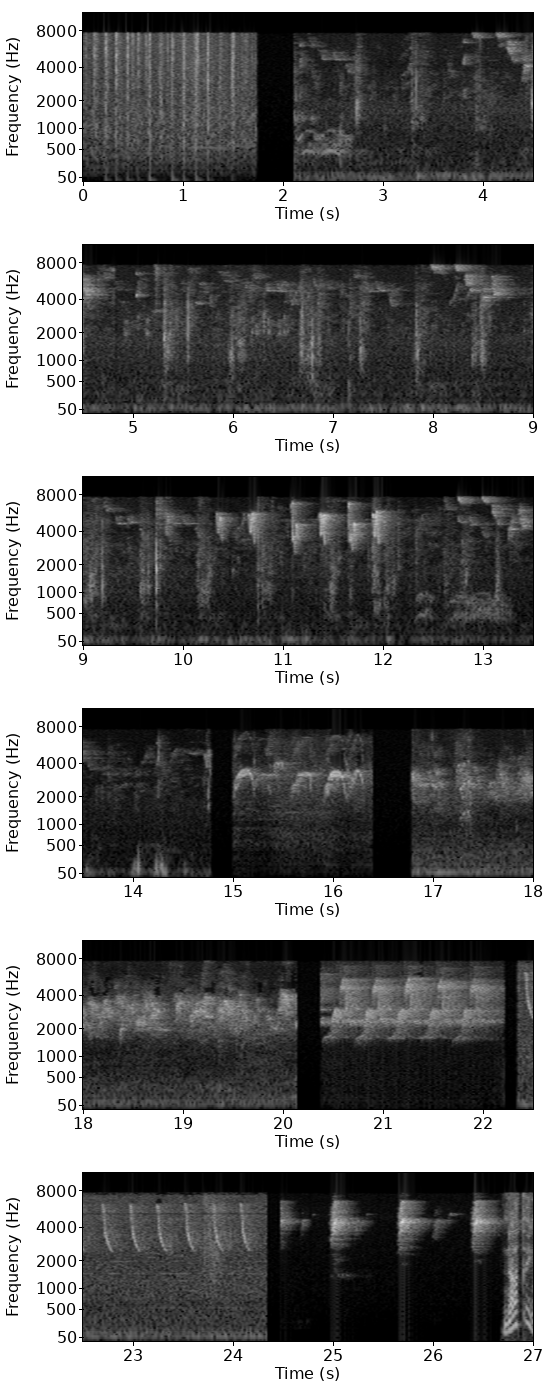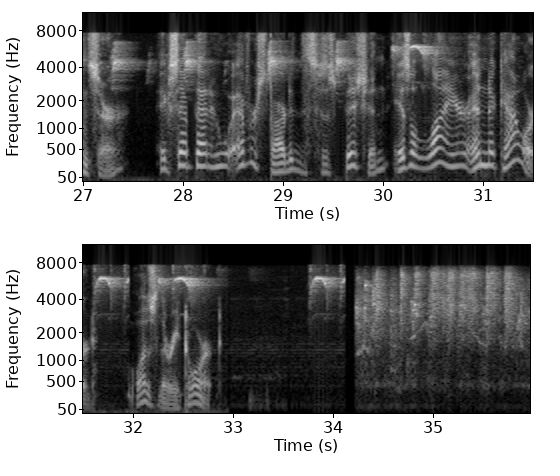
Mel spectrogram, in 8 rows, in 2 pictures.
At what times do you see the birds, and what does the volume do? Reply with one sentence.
The birds can be heard from 0.0 to 35.9 s, getting louder.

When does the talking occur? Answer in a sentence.
The talking can be heard from 26.6 to 32.9 s.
